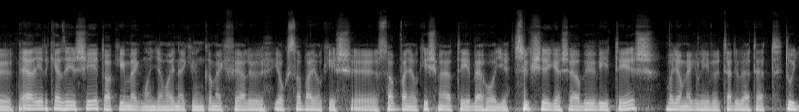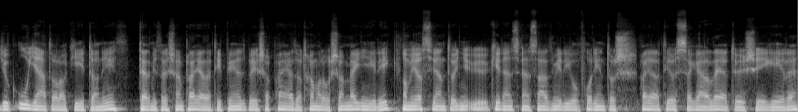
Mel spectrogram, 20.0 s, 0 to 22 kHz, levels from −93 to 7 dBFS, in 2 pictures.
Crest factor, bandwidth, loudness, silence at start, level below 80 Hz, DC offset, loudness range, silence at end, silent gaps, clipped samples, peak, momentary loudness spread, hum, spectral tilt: 16 dB; 8.6 kHz; -17 LUFS; 0 s; -38 dBFS; under 0.1%; 2 LU; 0 s; none; under 0.1%; 0 dBFS; 4 LU; none; -8.5 dB/octave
